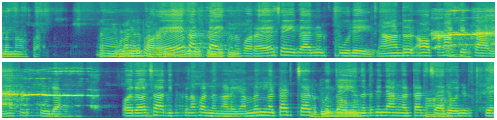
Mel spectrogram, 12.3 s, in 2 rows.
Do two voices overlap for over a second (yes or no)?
yes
